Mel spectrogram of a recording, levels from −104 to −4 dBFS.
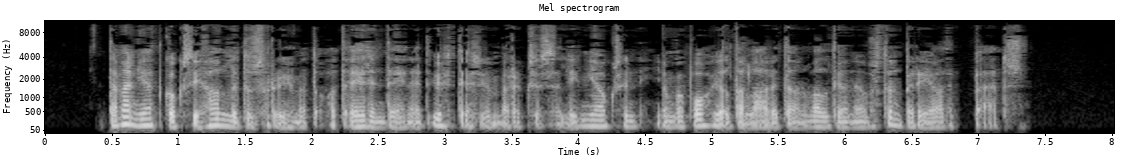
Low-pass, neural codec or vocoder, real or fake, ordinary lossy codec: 9.9 kHz; vocoder, 44.1 kHz, 128 mel bands every 512 samples, BigVGAN v2; fake; AAC, 32 kbps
